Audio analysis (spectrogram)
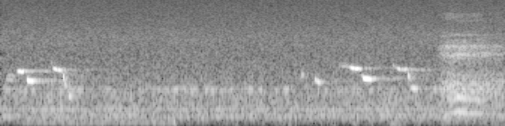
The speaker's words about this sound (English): Oh, that's such a pretty bird call.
